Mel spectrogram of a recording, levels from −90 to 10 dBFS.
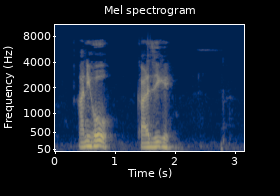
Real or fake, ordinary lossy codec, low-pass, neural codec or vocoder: real; AAC, 48 kbps; 7.2 kHz; none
